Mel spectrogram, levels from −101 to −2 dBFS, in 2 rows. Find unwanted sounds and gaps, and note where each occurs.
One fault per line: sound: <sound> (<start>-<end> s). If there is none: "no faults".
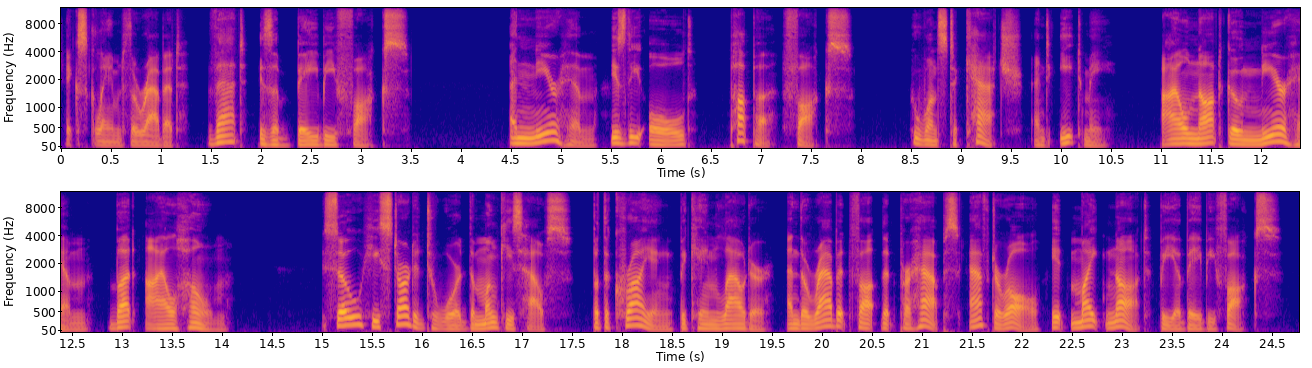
no faults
